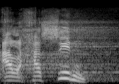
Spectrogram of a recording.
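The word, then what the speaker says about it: الحصين: Ada sahabat namanya Alhasin Alkroji. Alhasin shad ya. Shad bukan sin. Kalau sin alhusain. Kalau kalau shad alhasin macanya bacanya du anak enggak mau masuk Islam dirayu, dikandani dinasihatin.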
